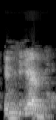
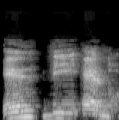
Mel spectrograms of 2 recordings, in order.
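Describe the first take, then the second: First: Said in the usual way. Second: Invierno very slowly, een-vee-EHR-no; slow, separated I and E in invierno; both vowels sounded. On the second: Shown as a demonstration. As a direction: stretch every syllable of invierno. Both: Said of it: "you pronounce both vowels".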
